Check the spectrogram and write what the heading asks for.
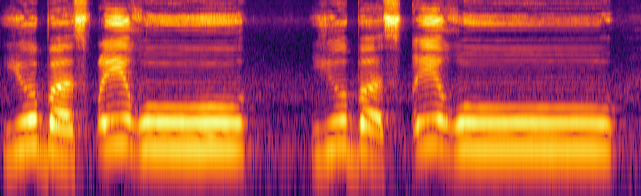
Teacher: یبصری، یبصری، آگے را پہ پیش ہے، را پر پڑھا جائے گا اور ساتھ میں واو ساکن ہے اور را کی آواز کو کھینچیں گے بھی کیونکہ واو مدہ ہے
